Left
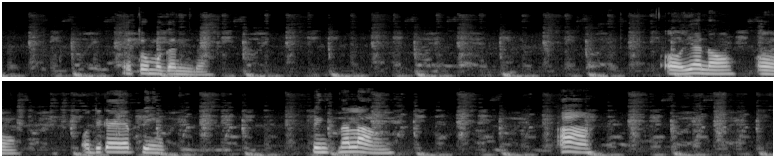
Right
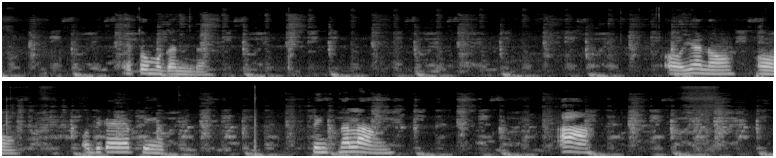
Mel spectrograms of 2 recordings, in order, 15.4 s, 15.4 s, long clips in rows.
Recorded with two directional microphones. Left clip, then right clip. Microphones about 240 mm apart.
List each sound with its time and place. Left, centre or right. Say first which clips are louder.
1.2 s speech: left 1 dB; centre
6.6 s speech: left 4 dB; left
10.8 s speech: left 2 dB; left
13.2 s speech: right 2 dB; left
